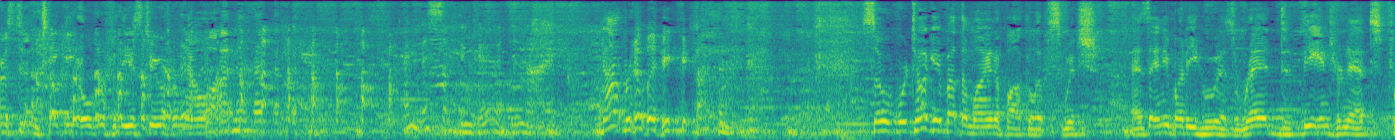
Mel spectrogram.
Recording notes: Live and uncut from The Lion and Rose. No internet access WTF Lion and Rose. Oh my is it loud in there. Dogs got nothing on pubs, man.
